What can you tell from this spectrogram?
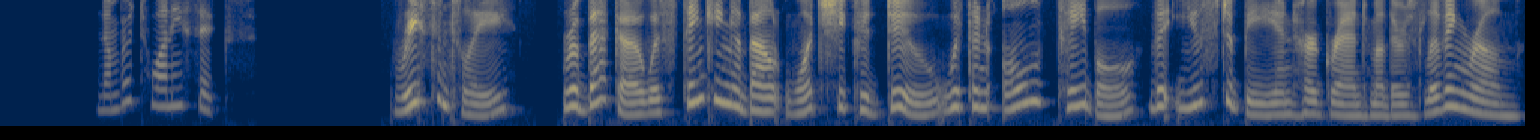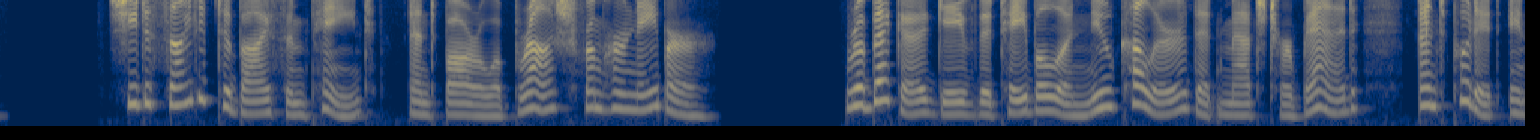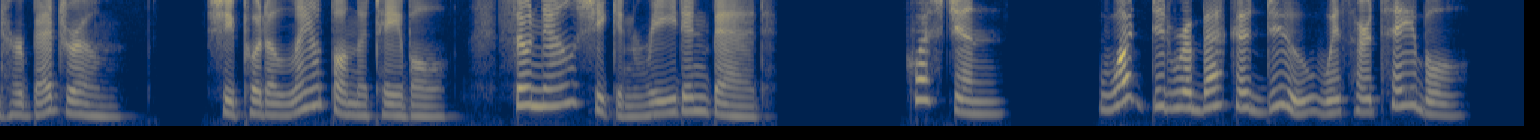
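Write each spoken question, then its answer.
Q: What did Rebecca do with her table?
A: She painted it and put it in her bedroom.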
